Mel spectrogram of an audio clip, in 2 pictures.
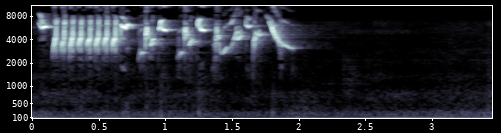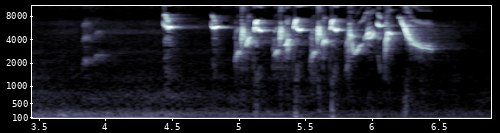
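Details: European goldfinch singing in the Algerian tiwawati galoubi and serfati styles, used for teaching young birds: a burst of buzzy rapid trilled notes, then a pause and a run of quick high twittering, sliding phrases over a faint low hum.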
